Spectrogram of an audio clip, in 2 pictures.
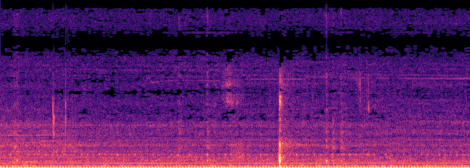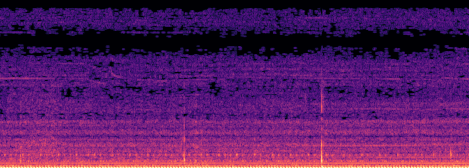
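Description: Jeep Wrangler engine running steadily with a low, even hum, with two light knocks, one about three seconds in and one near eight seconds.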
